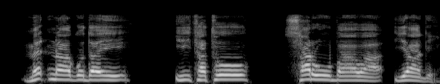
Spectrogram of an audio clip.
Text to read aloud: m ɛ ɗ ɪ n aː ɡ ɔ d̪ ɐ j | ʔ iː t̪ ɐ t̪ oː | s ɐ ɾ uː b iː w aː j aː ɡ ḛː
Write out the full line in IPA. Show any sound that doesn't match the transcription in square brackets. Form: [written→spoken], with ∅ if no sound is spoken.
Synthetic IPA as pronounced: m ɛ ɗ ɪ n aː ɡ ɔ d̪ ɐ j | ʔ iː t̪ ɐ t̪ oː | s ɐ ɾ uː b [iː→aː] w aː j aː ɡ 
